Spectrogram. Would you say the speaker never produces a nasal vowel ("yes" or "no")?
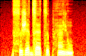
no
